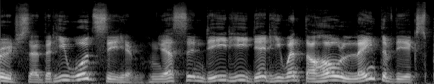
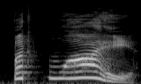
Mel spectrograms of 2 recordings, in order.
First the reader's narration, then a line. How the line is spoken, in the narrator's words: cried Scrooge's nephew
